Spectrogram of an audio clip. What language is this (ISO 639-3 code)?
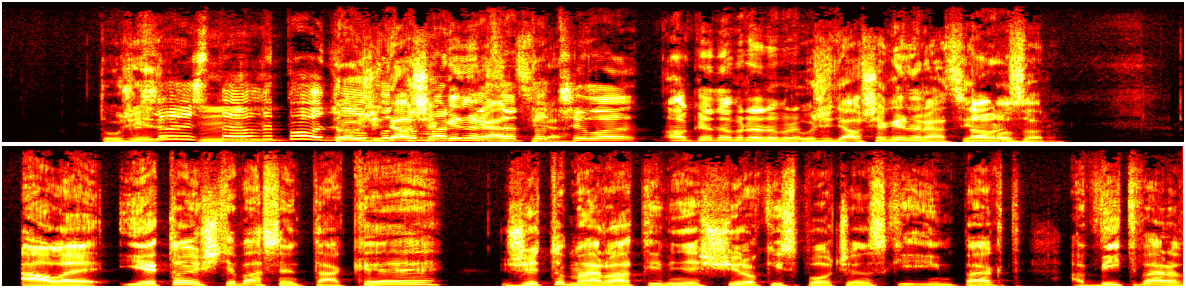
slk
